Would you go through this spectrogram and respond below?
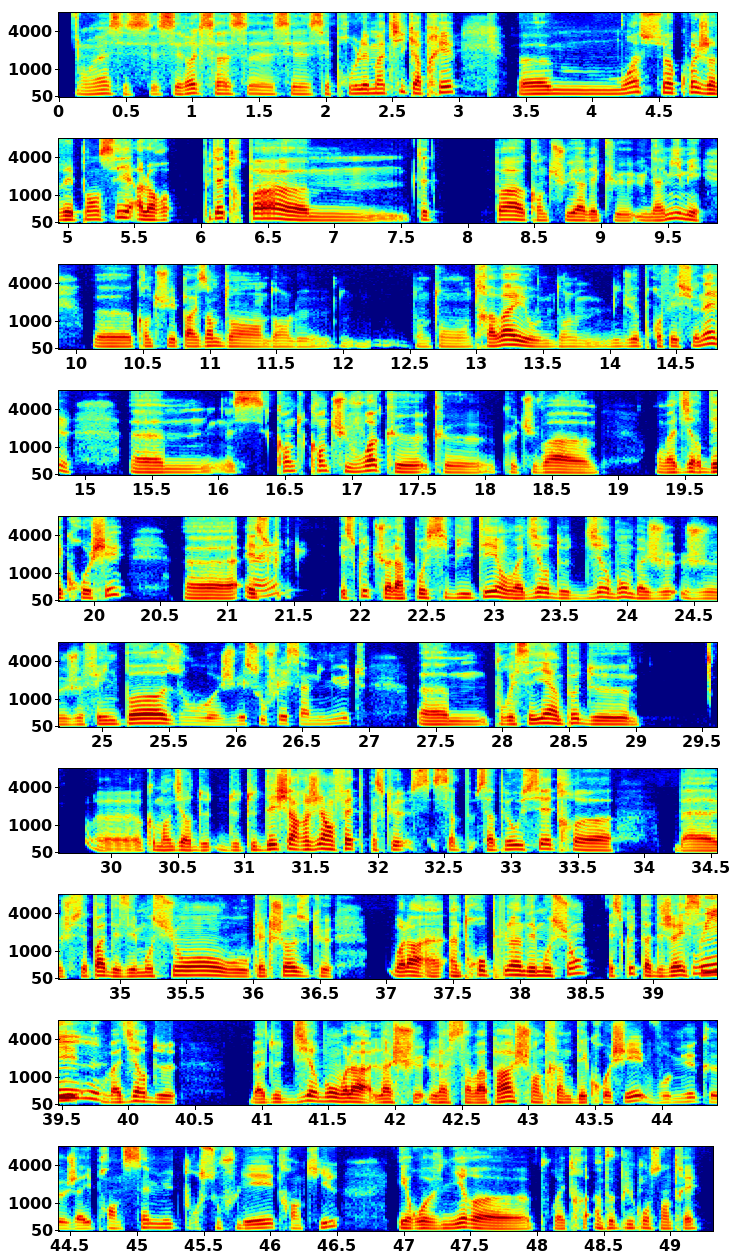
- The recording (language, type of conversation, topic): French, advice, Comment rester concentré malgré les tentations et les interruptions fréquentes ?
- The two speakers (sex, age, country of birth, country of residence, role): female, 25-29, France, France, user; male, 30-34, France, France, advisor
- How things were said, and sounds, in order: drawn out: "hem"; other background noise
